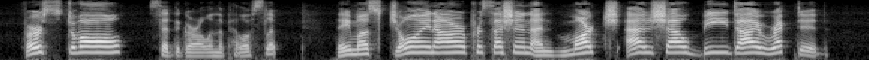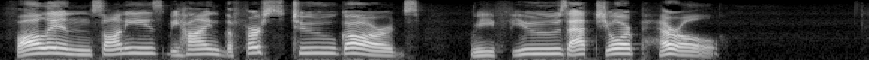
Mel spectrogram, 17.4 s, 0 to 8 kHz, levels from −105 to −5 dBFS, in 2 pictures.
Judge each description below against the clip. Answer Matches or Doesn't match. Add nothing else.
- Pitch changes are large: Matches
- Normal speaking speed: Doesn't match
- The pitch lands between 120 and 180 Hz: Doesn't match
